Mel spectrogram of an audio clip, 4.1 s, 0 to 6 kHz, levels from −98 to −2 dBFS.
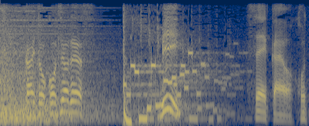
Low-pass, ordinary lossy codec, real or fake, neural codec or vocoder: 5.4 kHz; none; real; none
